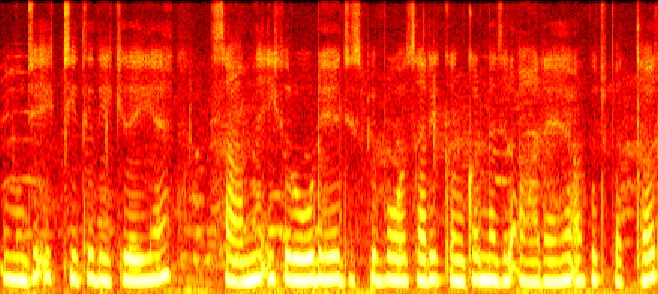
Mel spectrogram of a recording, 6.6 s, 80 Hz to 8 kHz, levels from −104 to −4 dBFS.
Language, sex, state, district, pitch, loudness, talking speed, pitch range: Hindi, female, Uttar Pradesh, Etah, 225 Hz, -14 LUFS, 200 wpm, 215-230 Hz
